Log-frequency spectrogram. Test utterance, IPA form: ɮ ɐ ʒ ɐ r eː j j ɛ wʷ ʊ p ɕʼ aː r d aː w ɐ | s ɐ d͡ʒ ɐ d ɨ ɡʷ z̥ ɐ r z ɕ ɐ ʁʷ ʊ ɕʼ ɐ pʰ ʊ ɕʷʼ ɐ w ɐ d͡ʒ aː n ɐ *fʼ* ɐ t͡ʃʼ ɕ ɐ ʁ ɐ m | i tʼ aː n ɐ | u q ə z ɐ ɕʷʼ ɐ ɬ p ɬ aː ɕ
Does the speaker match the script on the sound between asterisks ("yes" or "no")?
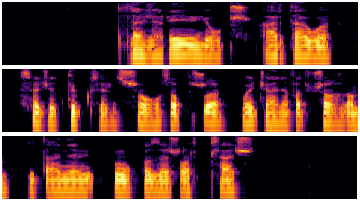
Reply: yes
